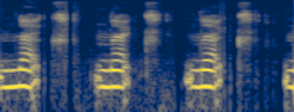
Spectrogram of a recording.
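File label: "neck", spoken word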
